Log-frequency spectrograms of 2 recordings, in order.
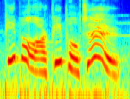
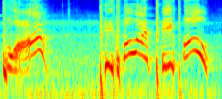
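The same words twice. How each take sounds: First: Mildly raised, earnest plea; lightly voiced Mythal pleading; pleading goddess. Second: High, loud mocking disbelief on "people"; scornful gods. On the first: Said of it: "Mythal was like". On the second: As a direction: sneer the question at her. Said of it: "the Evan Uris were like".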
